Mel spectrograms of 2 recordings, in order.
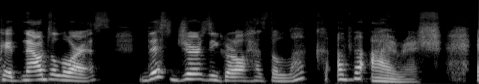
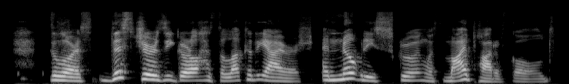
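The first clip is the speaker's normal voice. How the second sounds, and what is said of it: Put-on Irish accent. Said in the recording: “I kind of liked your Irish accent when you did it the first time.”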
